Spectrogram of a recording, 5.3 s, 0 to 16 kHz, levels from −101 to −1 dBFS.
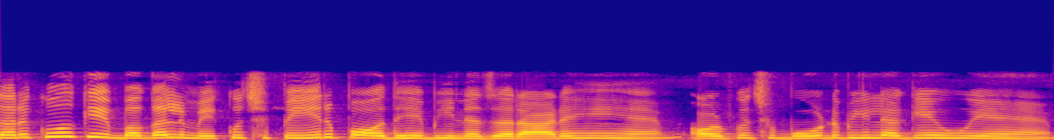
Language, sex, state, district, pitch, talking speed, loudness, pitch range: Hindi, female, Bihar, West Champaran, 280 Hz, 215 wpm, -12 LUFS, 255-300 Hz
